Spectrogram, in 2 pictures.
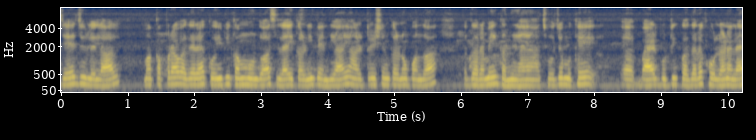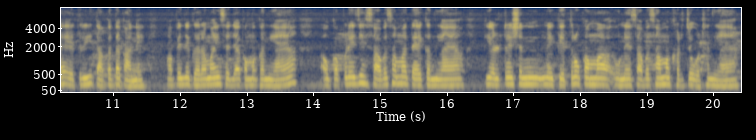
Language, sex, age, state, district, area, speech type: Sindhi, female, 60+, Delhi, South Delhi, urban, spontaneous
